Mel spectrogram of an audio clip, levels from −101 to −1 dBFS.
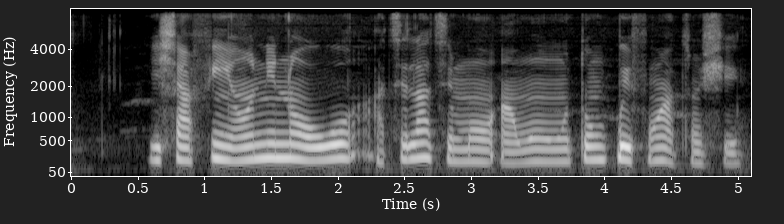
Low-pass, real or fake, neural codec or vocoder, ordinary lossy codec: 7.2 kHz; real; none; none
